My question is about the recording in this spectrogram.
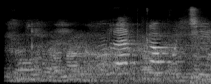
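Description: A little girl talking in a high voice.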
